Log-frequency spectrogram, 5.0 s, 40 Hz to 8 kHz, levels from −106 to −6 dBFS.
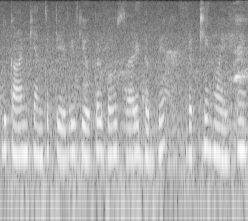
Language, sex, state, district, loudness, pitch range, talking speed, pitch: Hindi, female, Punjab, Pathankot, -16 LUFS, 190-210 Hz, 145 wpm, 200 Hz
